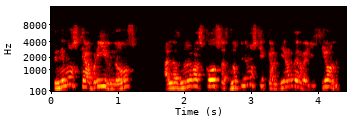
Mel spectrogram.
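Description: A man's voice: high voice, expressive, moderate pace. A man from Mexico, hosting an interview and affirming his guest in a conversational way. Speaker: interviewer, podcast host. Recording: echoey, dull room sound.

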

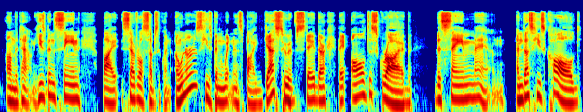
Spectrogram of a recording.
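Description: A man co-hosting a podcast, telling local history and ghost stories with dramatic pauses. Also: on the high side, no echo, studio quality. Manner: builds tales with dramatic pauses. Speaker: podcast co-host. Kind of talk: storytelling history chat.

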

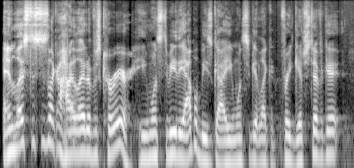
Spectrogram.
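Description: A man's voice: on the high side, fast talker, vocal fry, fairly bright tone. A man co-hosting a podcast with casual, crude, joking banter. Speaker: podcast co-host.

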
